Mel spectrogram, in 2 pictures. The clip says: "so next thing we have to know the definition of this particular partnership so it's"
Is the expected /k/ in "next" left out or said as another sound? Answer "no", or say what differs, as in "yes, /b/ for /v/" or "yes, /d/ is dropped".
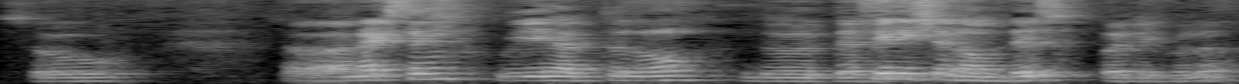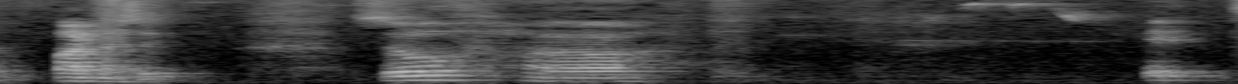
no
